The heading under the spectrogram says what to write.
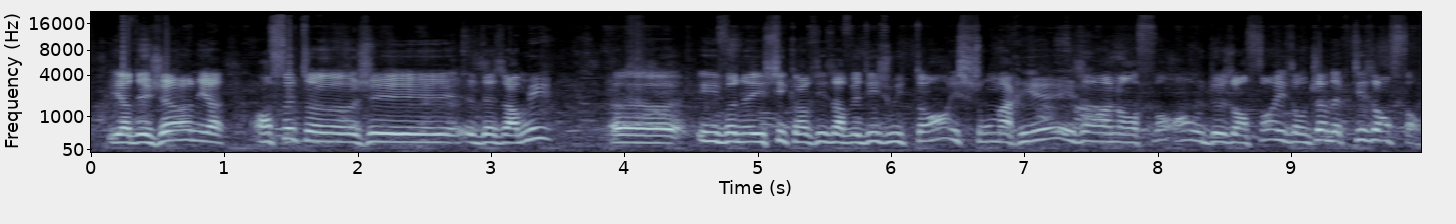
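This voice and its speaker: Against crowd noise and audible room echo, a man with a high pitch talks at a moderate pace with ordinary pitch variation. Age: 60s. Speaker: bar owner and football supporter. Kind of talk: casual chat.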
